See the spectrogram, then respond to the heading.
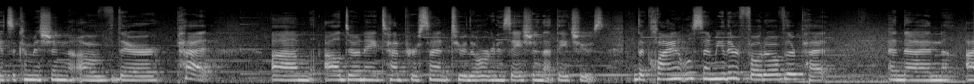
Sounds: Speech, Music

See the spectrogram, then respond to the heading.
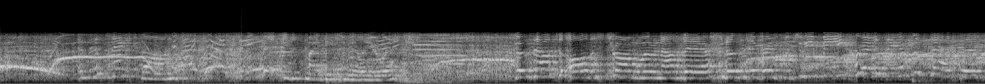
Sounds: Speech

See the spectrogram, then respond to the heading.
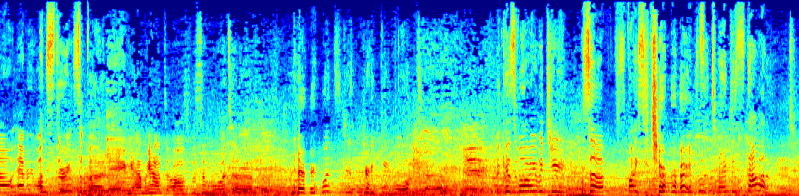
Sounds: Speech, inside a public space

